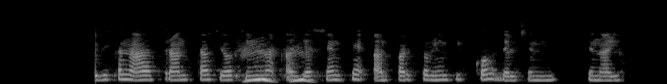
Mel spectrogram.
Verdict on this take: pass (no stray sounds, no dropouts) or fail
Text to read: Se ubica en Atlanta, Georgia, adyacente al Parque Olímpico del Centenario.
pass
